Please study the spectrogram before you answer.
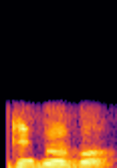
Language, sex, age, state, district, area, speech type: Manipuri, female, 45-60, Manipur, Senapati, rural, conversation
